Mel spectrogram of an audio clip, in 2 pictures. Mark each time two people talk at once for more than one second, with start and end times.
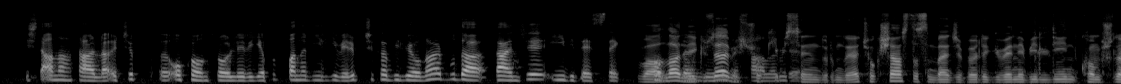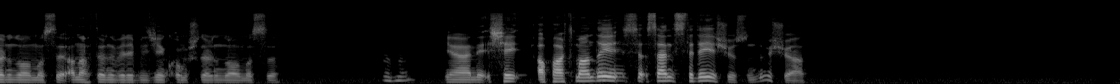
6.5-8.0

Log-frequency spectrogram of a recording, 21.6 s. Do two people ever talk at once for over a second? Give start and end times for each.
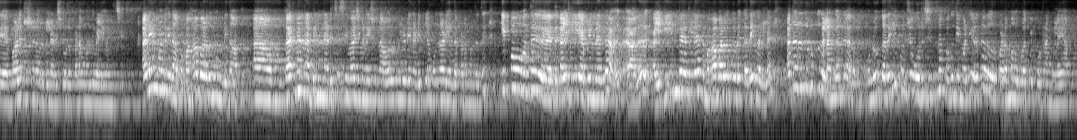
none

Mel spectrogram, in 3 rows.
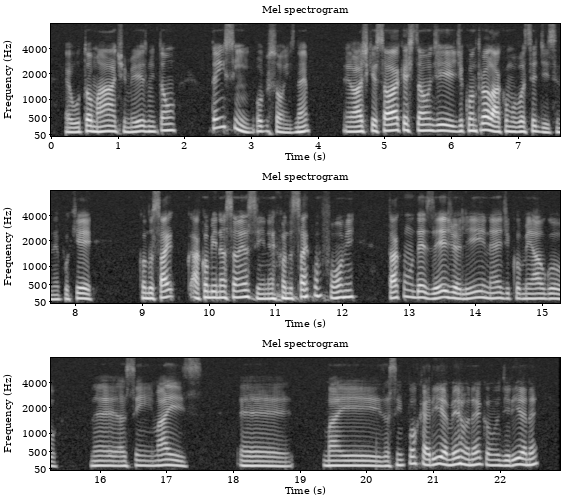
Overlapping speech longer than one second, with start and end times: none

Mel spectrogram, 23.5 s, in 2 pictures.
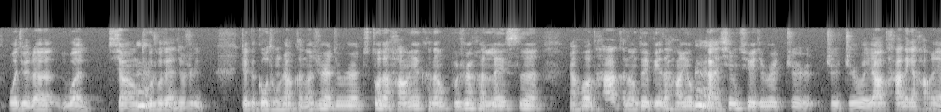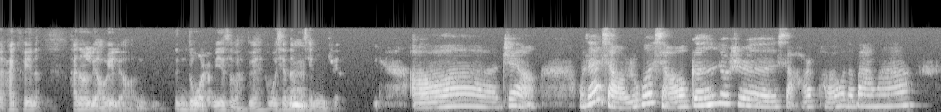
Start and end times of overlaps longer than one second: none

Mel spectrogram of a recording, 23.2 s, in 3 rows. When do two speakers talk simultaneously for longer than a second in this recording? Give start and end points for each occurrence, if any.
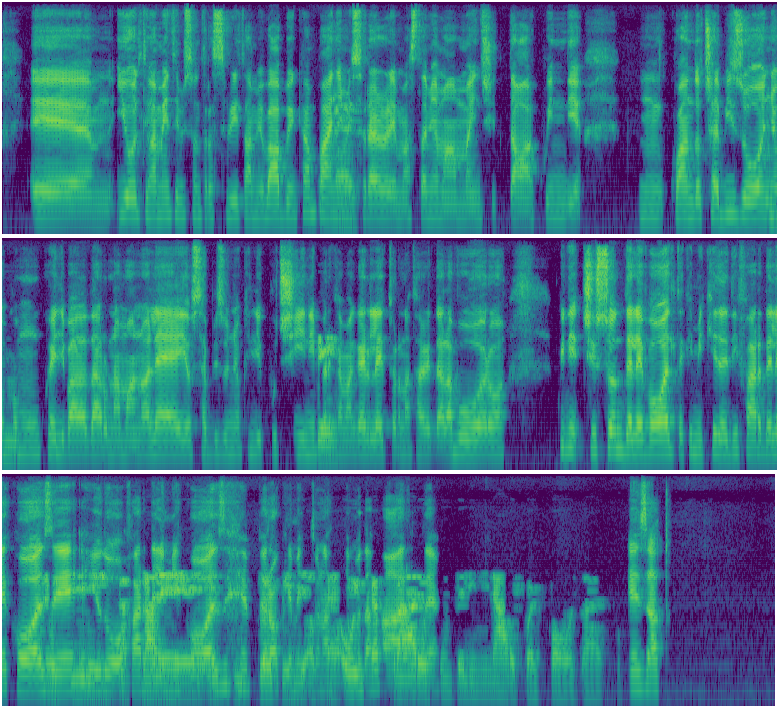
15.9-19.8

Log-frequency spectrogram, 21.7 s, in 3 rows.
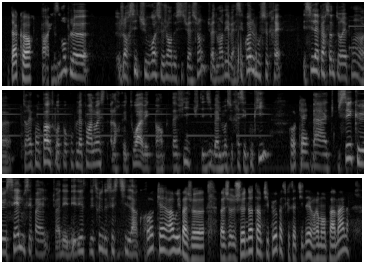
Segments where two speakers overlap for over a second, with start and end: none

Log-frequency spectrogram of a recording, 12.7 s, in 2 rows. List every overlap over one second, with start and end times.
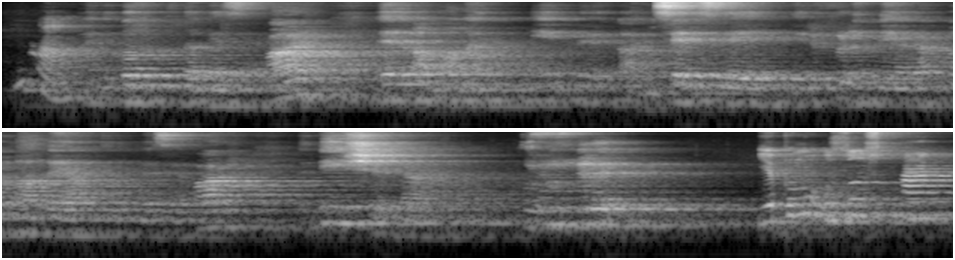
none

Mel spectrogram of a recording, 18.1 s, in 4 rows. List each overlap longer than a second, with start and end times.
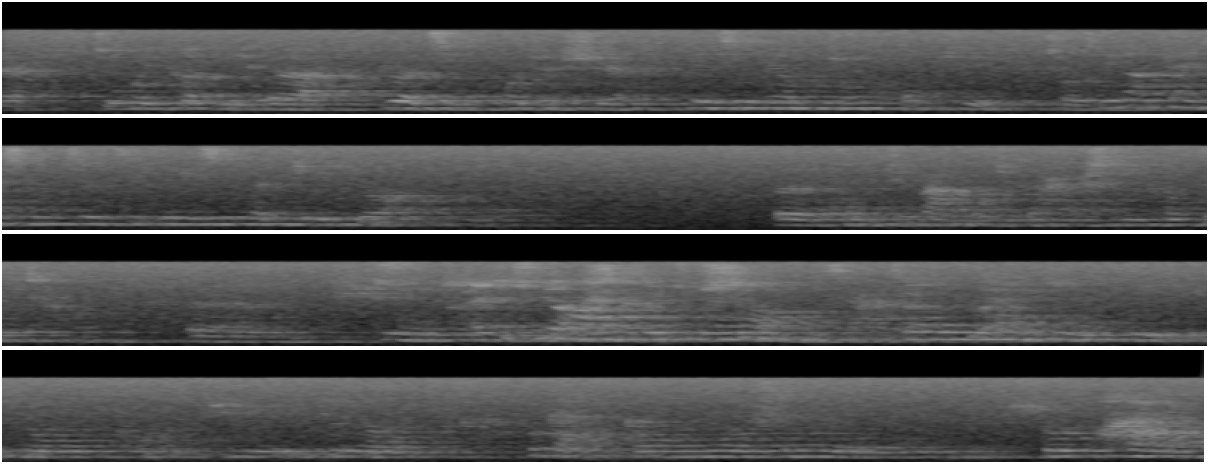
10.4-12.8

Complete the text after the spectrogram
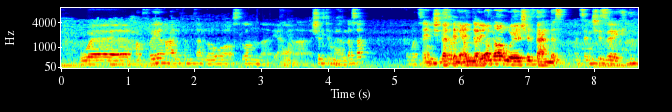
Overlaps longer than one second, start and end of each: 5.4-6.7

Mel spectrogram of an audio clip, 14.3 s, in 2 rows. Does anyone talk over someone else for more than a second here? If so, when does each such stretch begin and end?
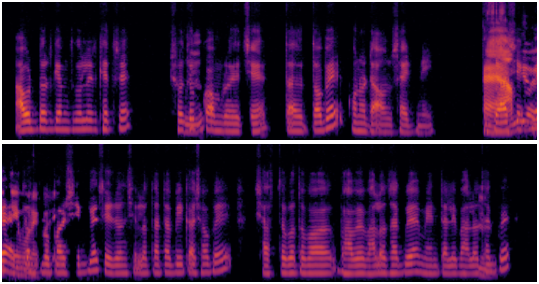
6.6-7.8

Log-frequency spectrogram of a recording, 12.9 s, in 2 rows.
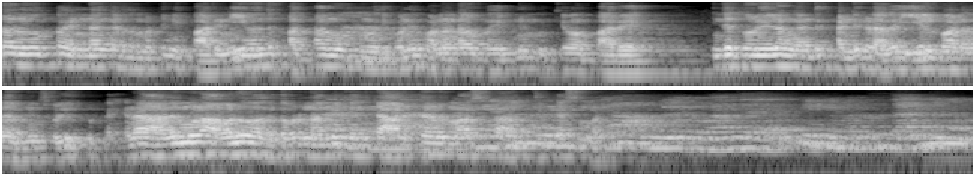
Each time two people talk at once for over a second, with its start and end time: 8.6-10.5

